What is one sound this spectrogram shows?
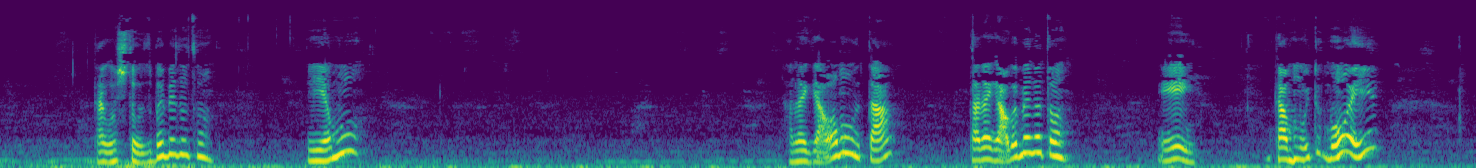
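A young child makes short high-pitched sounds close by.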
